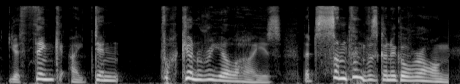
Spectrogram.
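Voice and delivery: loud, high, indignant rant; hammed-up outrage, voice leaping up; mock outraged. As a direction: berate them in loud mock disbelief.

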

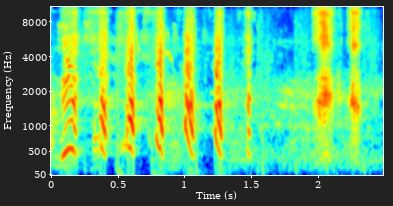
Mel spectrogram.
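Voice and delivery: loud high-pitched laugh. Real, not acted. Laughs at teasing.

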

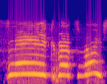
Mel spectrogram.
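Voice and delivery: high, loud burst of praise; excited praise. Real, not acted. Teacher cheering the children for guessing the snake, excited. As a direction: cheer the right answer.

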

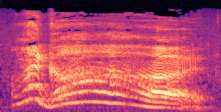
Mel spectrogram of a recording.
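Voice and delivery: high, long drawn-out exclamation; mock shock. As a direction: stretch it out in hammed-up disbelief. Acted overblown reaction to story.

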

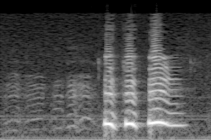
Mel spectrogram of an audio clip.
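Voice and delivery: bursting, loud laugh. Real, not acted. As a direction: let out a big, loud laugh. Loud laugh at excited pet. (głośny wybuch śmiechu)

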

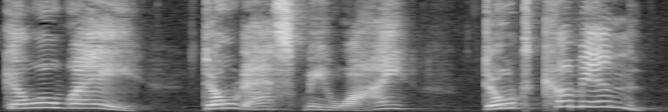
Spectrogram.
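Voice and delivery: high, loud, panicked woman's voice; a frightened servant shooing him away; frantic maid. Acted. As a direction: beg him off in a rising panic. Clemency frantic, pushing him back.

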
